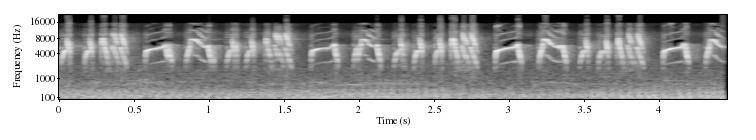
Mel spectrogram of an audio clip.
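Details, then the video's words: Lemon-bellied white-eye, known locally as cigun, giving fast 'nembak' style song for bird training: sharp high hooked whistles alternating with rapid buzzy rattles, packed closely together, with low background rumble. "MASTERAN CIGUN NEMBAK 6 VARIASI"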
